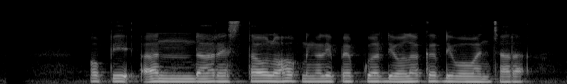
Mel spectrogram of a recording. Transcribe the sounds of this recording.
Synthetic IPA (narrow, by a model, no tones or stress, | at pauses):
ʔɔpiandaɾɛst̪awlɔɦɔk̚niŋalipɛp̚ɡuardiɔlakɨrdiwawaɲt͡ʃaɾa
